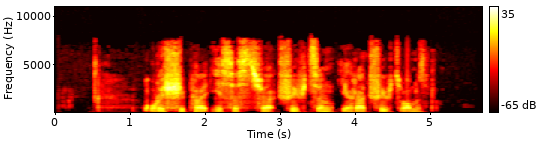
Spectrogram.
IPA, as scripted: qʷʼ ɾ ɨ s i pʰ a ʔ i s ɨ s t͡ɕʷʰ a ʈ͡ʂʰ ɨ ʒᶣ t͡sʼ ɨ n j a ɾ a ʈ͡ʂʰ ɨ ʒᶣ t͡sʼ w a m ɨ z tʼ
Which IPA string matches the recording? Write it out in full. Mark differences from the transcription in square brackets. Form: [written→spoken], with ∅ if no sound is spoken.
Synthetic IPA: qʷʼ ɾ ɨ [s→ʃ] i pʰ a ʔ i s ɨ s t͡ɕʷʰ a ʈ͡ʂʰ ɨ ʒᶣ t͡sʼ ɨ [n→m] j a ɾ a ʈ͡ʂʰ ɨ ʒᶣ t͡sʼ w a m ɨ z tʼ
